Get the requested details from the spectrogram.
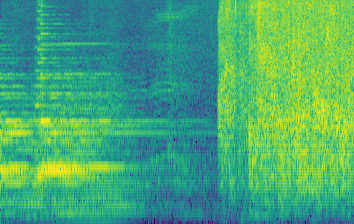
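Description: A piano plays a final chord that rings out and fades.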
